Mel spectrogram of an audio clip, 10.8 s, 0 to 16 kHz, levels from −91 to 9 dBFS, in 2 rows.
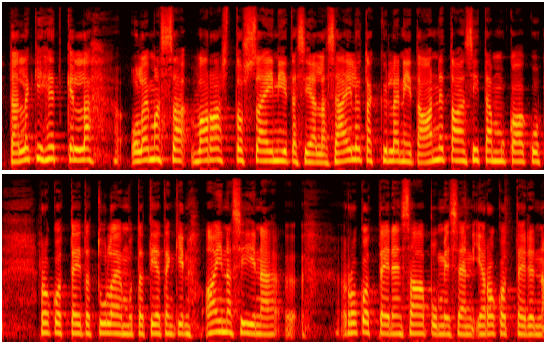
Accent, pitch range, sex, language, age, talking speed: native, 180-215 Hz, female, Finnish, 30-49, 135 wpm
